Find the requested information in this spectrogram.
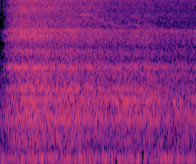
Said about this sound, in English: I want to invite you to close your eyes and focus on your breathing. Take a deep breath in.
